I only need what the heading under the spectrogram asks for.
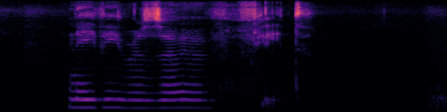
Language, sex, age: English, female, 20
